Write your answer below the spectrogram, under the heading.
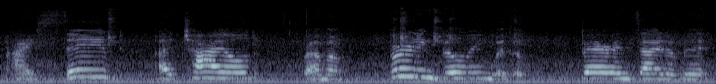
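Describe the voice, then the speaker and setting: A woman talks very slowly over noticeable background noise. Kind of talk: silly, drowsy casual chat. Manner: sleepy drugged rambling. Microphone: phone near.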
